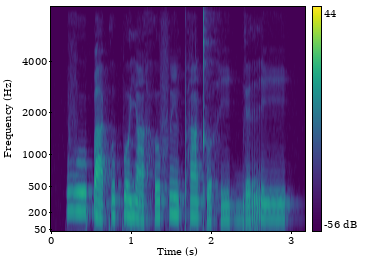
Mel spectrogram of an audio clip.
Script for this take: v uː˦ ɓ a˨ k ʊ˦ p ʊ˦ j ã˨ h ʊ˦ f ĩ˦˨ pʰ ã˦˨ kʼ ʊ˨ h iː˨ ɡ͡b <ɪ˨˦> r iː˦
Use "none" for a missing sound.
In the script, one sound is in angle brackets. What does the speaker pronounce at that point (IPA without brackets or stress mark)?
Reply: ɪ˨˦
